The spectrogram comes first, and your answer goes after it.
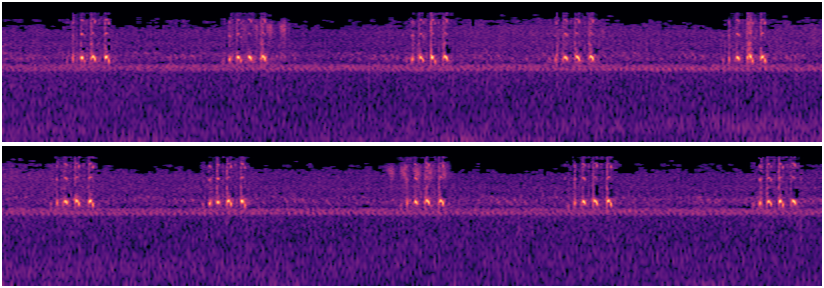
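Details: On a summer night, crickets give regular triple-pulsed high chirps close to once per second, backed by a steady shrill trill and otherwise quiet surroundings.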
